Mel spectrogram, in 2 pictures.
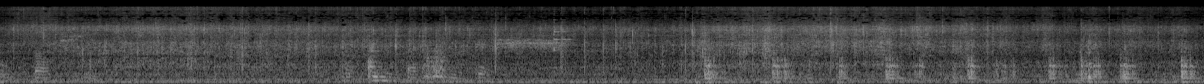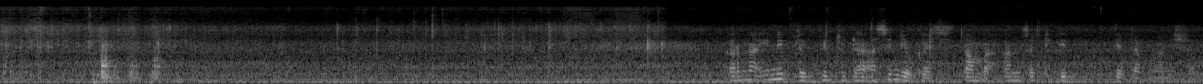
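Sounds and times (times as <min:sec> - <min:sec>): food sizzling in hot oil: 0:00.0 - 0:23.1
spatula scraping a pan: 0:07.0 - 0:12.2.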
